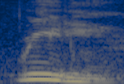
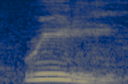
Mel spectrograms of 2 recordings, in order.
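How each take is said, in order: Both takes have the same delivery.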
